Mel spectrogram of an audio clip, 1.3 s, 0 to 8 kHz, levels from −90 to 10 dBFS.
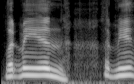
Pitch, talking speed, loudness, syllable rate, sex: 190 Hz, 270 wpm, -14 LUFS, 6.1 syllables/s, male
